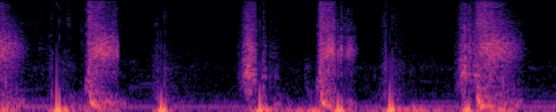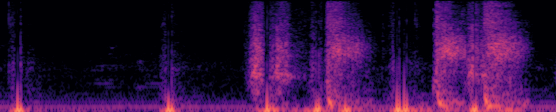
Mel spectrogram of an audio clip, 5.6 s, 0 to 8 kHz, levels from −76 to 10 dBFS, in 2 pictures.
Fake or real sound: real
